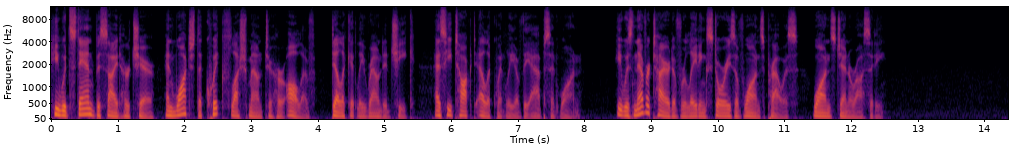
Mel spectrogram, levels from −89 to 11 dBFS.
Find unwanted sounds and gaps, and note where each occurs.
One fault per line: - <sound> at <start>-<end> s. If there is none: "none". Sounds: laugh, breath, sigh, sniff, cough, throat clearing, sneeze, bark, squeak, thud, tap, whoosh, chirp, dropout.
none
